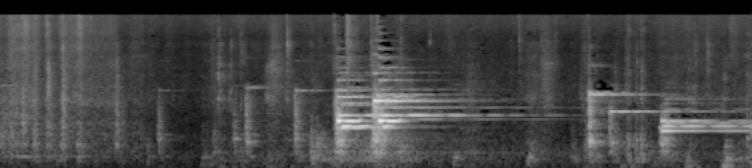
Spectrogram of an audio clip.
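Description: Upright piano keys slapped by a baby's hands: loud clusters of several notes at once, twice about three seconds in and again twice near the end, each left ringing and fading.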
